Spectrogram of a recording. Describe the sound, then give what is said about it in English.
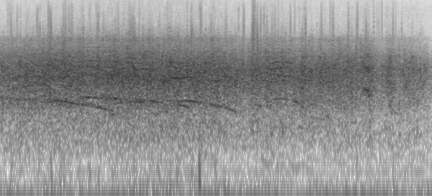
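A crowd claps steadily and loudly for several seconds, a dense wash of hand claps that tapers slightly at the end, with faint whoops or voices mixed in. “What is that applause?”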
